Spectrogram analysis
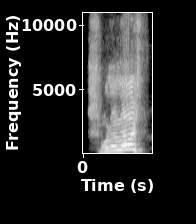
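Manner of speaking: high, loud mock Turkish accent; Turkish kebab worker. Kebab man asks walk-in customer his size, loud Turkish accent. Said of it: "Someone walk in".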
